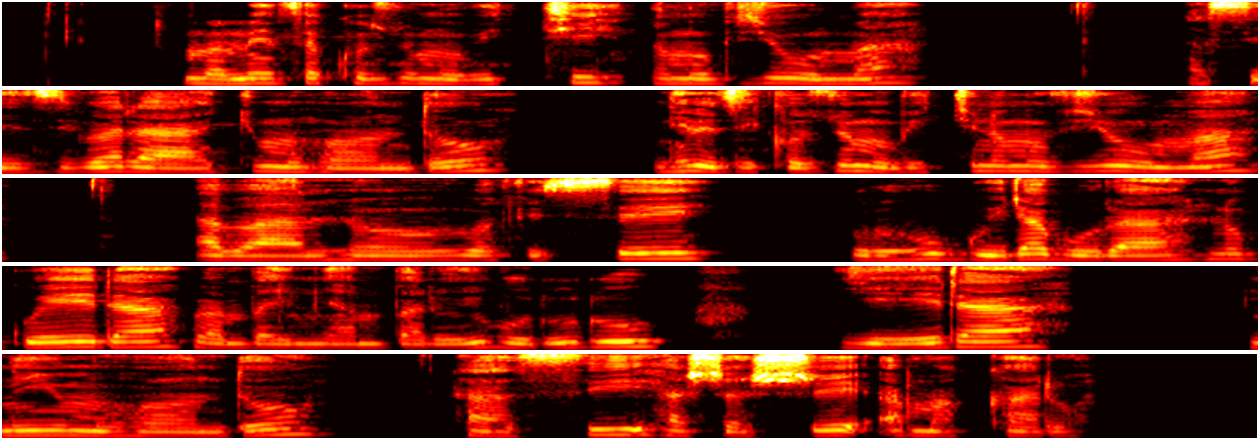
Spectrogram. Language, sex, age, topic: Rundi, female, 36-49, education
